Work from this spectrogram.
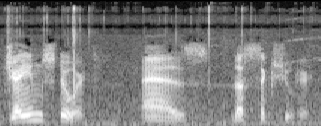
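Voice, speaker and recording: Dramatic male radio announcer, lively intonation. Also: fairly low pitch, background noise. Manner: dramatic, formal, measured delivery. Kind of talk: 1950s radio announcing, scripted narration. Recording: dull vintage radio recording with music behind.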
